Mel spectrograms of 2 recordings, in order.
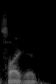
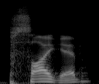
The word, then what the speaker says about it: Psygib: The P is silent. Psygib. Psygib. Don't make me such happy little accidents. Hey, if you can play Quake like that, then all the power to you. It's not Psygib, okay? If anyone calls him Psygib,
